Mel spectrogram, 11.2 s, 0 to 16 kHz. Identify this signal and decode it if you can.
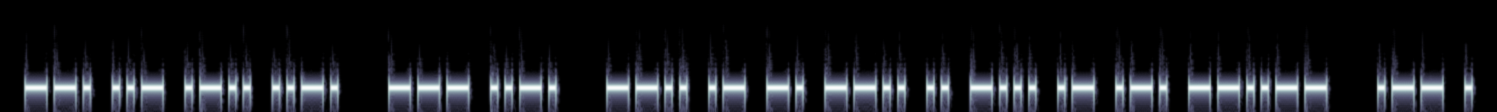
Morse code, heard as a keyed tone, about 22 wpm, 700 Hz. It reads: GULF OF ZANZIBAR, WE
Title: Pangram Challenge v2 - 22wpm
